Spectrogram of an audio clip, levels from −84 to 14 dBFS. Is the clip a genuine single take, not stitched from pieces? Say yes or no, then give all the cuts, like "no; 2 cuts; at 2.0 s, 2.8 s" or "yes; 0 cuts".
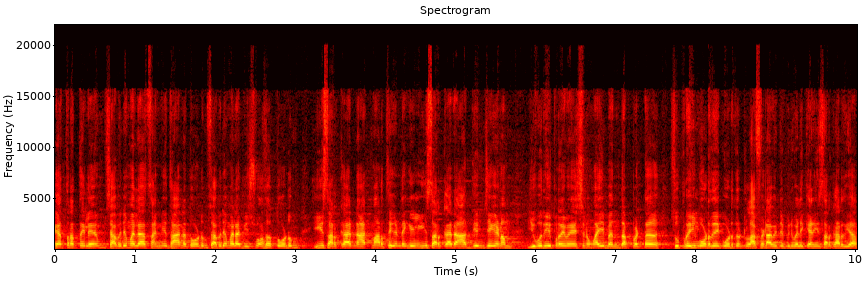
yes; 0 cuts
